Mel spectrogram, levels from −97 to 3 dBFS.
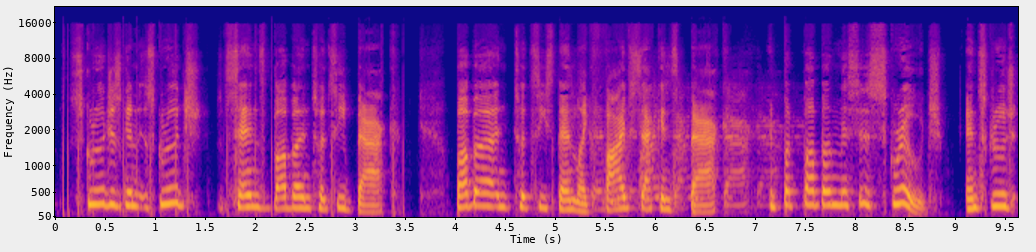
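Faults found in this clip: Train of clicks, 0.07–3.48 s: roughly fifteen similar pops at about 4.4 per second, irregular pace, peaking around 5 dB above the speech; likely external interference or a struggling interface.

Feedback echo between two devices, 5.06–7.55 s: speech returns roughly every 300 ms, thinner each pass, up to about 15 dB below the speech. Second device's playback re-captured by a microphone whose echo canceller can't remove it.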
